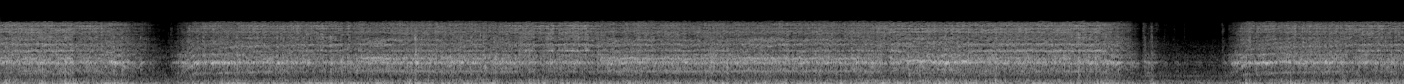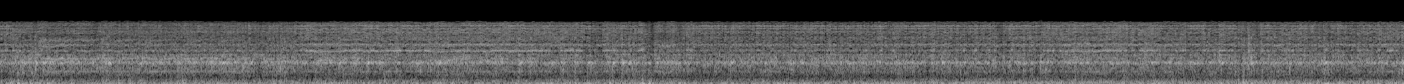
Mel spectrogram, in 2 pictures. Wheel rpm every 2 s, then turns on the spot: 100, 150, 160, 160, 160, 100, 110, 160, 160, 160, 160, 160, 160, 160.
none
